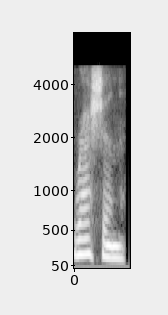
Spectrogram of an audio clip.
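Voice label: "russian", American English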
